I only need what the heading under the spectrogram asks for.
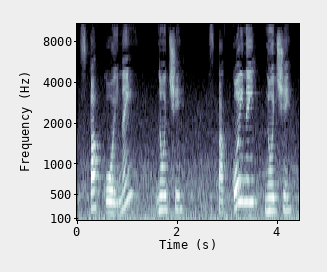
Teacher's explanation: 꼬의 강세가 있기 때문에 앞에는 흘려서 말하다가 꼬 찍고 또 나머지도 흘리시면 돼요.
